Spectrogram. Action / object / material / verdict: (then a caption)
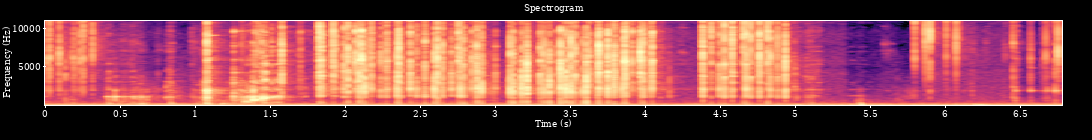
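tap / glass object / glass / none. A glass object is tapped in an ASMR-style session, giving a rapid series of light, bright clinks and ticks with short scraping touches between them. The taps are sharp and high-pitched, dying away almost at once over a low steady hum.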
